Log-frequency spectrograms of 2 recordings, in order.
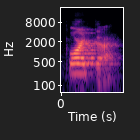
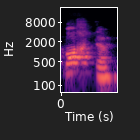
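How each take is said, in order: First: The R is strongly curled back. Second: The R has a strong, raspy carioca sound. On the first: "vocês vão falar com um R bem enroladinho" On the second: "O carioca fala porta, com um som bem puxado"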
